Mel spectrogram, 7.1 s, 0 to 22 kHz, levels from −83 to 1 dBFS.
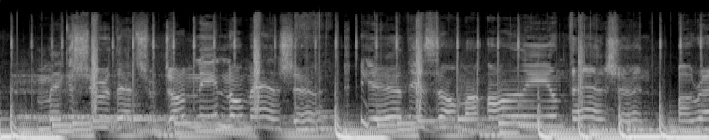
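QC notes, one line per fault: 0.1–7.07 s, word clock ticks. Steady ticks roughly every 0.07 s. Unlocked clocks drift about 300 ppm apart, slipping one sample at each tick.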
